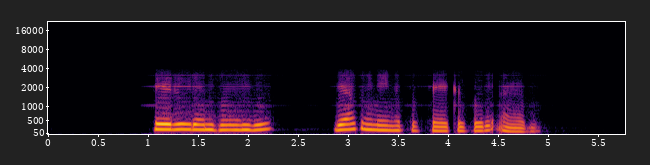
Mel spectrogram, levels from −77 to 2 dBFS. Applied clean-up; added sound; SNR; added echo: neural separator model SepFormer WHAMR!.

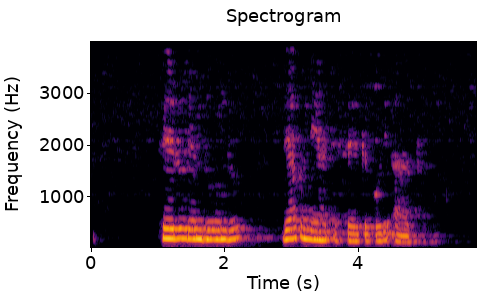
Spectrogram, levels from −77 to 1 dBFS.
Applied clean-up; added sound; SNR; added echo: classical method WPE with log-MMSE.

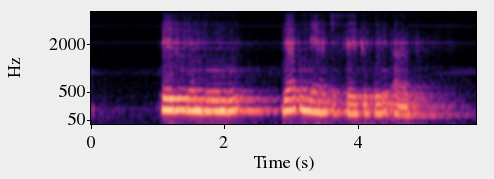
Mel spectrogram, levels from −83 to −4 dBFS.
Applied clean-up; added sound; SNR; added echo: neural separator model SepFormer DNS4.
